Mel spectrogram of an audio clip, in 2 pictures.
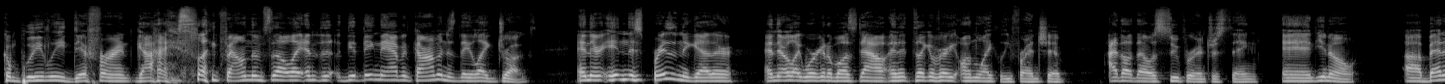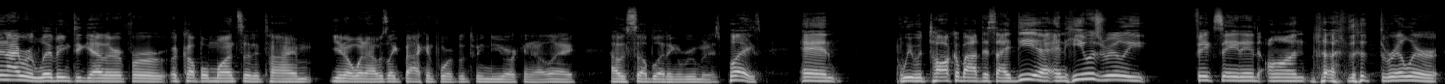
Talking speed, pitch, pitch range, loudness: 210 wpm, 160 Hz, 140-180 Hz, -22 LUFS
